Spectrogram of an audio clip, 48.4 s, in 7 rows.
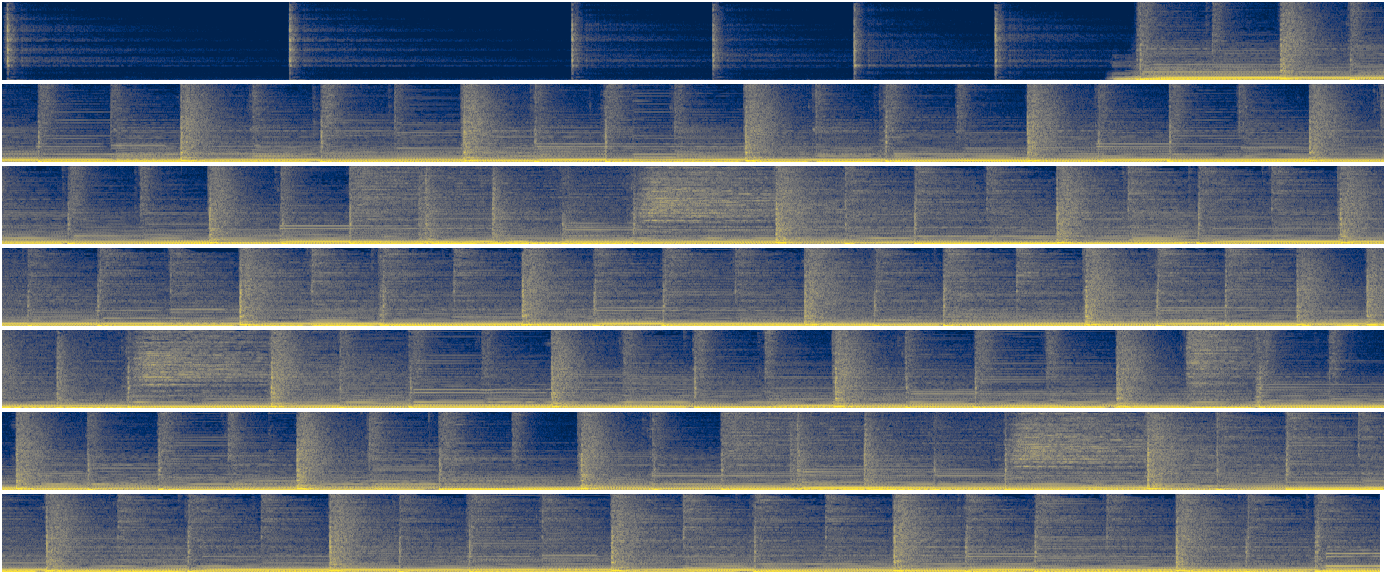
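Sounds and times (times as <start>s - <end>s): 
D major triad vamp: 5.6s - 48.3s.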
